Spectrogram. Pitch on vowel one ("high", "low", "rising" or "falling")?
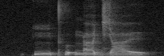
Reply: low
